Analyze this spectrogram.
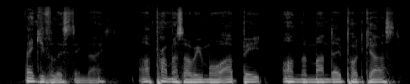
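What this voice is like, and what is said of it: Tired, quieter than usual voice. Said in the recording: “my voice is a bit tired tonight ... I'm a little bit quieter than usual. I'm tired.”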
